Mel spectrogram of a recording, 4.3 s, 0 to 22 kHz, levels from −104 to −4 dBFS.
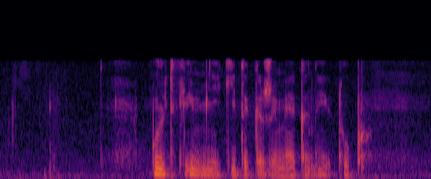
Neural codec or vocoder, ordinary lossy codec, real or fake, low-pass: none; none; real; 5.4 kHz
